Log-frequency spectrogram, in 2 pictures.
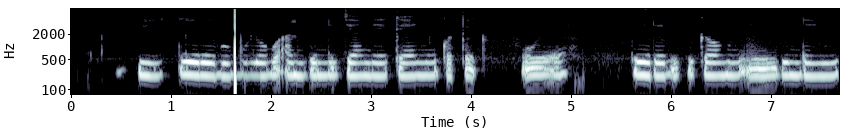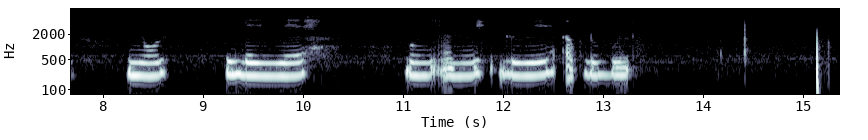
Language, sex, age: Wolof, female, 18-24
